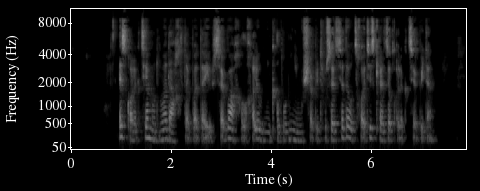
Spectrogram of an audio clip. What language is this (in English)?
Georgian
